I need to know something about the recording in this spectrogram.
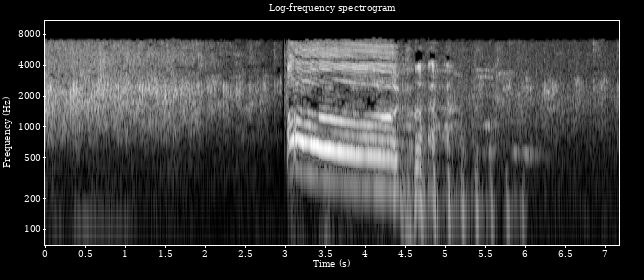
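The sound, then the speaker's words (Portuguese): A church audience applauds the word of God and Jesus Christ in a steady, dense wash of clapping, broken by a loud, sustained shouted exclamation from one voice, then more excited voices mixing with the continuing applause. “Pode aplaudir a palavra.”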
